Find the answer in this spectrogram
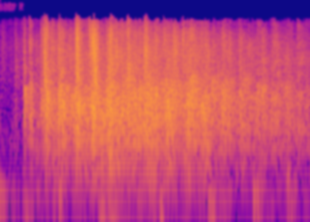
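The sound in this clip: Steady applause from a seminar audience welcoming a speaker, many hands clapping densely and evenly at moderate loudness before fading slightly at the end.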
